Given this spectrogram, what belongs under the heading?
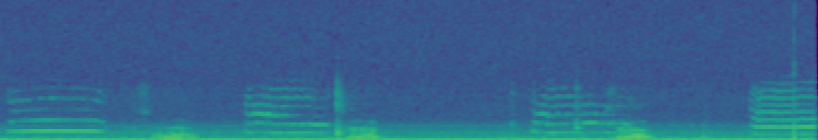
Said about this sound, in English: Those are nice meows, though. After you're gone, we'll have something to remember you by now.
